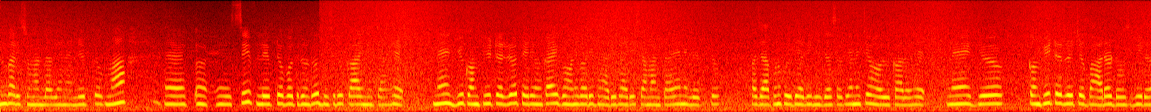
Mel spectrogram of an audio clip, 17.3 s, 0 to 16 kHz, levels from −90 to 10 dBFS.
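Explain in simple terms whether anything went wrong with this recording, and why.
Nothing went wrong in how the speech was captured or passed along; the background noise of the room, which gets noticeably louder from around 5 seconds in, belongs to the place where it was recorded rather than to any fault in the equipment.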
